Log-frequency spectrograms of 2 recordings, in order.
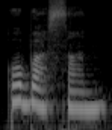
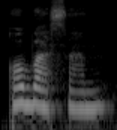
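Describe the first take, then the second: No difference in how they are said.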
